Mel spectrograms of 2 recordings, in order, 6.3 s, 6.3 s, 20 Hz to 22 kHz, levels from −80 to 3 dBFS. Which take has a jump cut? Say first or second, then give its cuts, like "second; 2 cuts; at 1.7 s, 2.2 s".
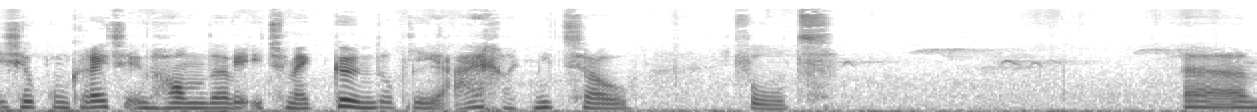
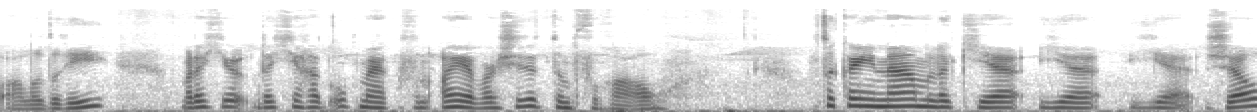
first; 3 cuts; at 1.2 s, 2.0 s, 3.7 s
